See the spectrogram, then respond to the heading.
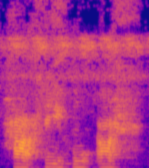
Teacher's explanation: Maka mahfud di sini mah dalam keadaan al-hamz, ha, hi, hu, ah. Jadi mah ada pengeluaran dari nafs, karena definisi dari hamz jaroyan nafs inda nutq.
